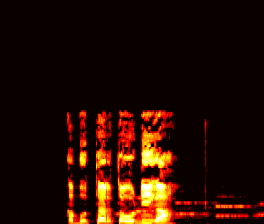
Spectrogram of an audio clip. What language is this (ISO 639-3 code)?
ssi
